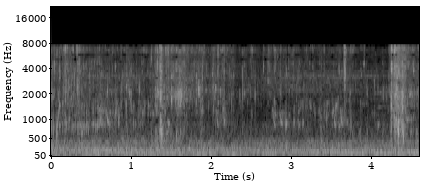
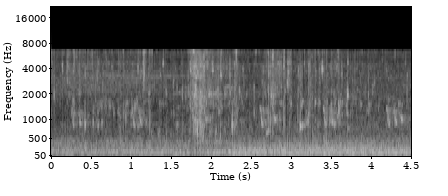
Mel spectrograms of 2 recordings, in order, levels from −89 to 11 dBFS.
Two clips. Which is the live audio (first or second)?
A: first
